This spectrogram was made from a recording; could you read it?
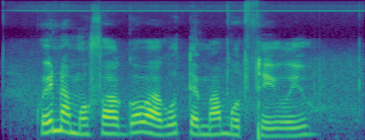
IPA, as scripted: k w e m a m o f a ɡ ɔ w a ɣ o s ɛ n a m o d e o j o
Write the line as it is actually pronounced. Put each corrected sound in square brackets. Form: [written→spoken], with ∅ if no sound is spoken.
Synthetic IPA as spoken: k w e [m→n] a m o f a ɡ ɔ w a ɣ o [s→t] ɛ [n→m] a m o [d→t] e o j o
